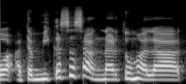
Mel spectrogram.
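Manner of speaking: ordinary delivery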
